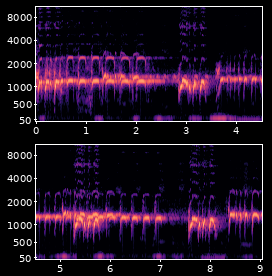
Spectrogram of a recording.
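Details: Singing male zebra dove, local wild-bred contest bird, used to coax other doves to call; continuous chains of quick, bubbling coo notes with a sustained tone beneath, and faint low thuds repeated throughout.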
